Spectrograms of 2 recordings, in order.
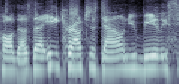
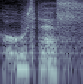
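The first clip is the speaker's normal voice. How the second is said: very quiet, hushed, whispered aside; 14 dB quieter than usual. Player voicing a character who asks about a newcomer, whispering. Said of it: "he kind of like whispers".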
